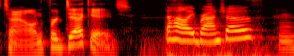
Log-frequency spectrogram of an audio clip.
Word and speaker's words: Bronchos: I think it sounds a lot like nachos. They always say it's Bronchos, and I always have to correct them, but it's kind of funny. The H may be silent.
